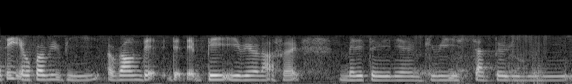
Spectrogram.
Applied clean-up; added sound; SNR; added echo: none; none; none; none.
